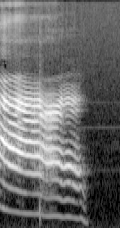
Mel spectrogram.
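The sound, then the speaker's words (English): A single drawn-out seabird cry heard from outside on a gray day, nasal and harmonically rich, holding a steady pitch for about a second before sliding down and cutting off, with nothing else around it. “I heard a faint cry of seabirds.”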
